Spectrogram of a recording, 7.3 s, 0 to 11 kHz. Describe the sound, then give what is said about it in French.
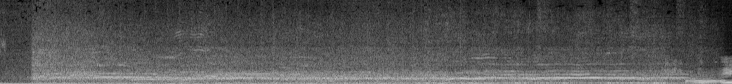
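A huge crowd at La Beaujoire stadium roars and cheers continuously after Florentin Pogba scores an own goal at the 60th minute, a dense wall of whoops, shouts and yells sustained loudly throughout, with no single voice standing out. “Le frère aîné de l'international français Paul Pogba, Florentin, vient de marquer contre son camp. La Beaujoire explose.”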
